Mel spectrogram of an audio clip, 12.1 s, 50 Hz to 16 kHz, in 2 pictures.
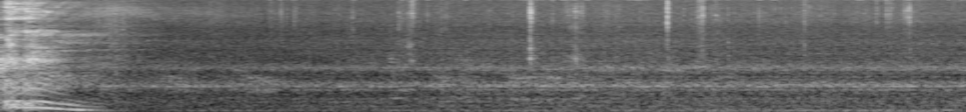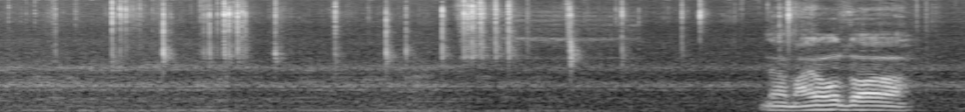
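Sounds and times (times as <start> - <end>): faint steady hum: 0.0 - 12.0
small parts clicking and tapping: 3.3 - 11.1.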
